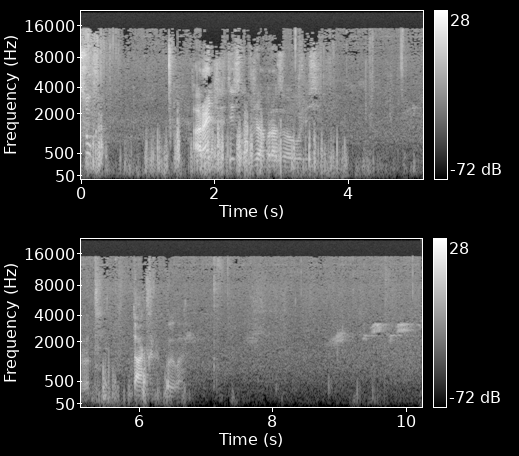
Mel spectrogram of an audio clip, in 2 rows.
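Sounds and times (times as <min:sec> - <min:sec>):
speech: 0:00.0 - 0:00.4, 0:01.8 - 0:03.8, 0:05.3 - 0:06.8
birds chirping outdoors: 0:03.8 - 0:08.1, 0:08.7 - 0:10.2.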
